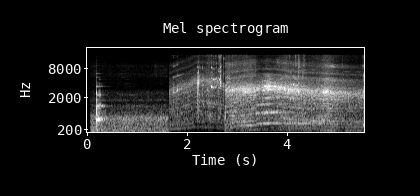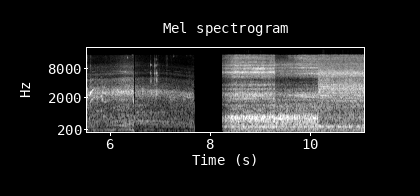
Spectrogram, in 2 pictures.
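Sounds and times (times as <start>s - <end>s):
high wavering cutting screech: 1.6s - 6.8s.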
